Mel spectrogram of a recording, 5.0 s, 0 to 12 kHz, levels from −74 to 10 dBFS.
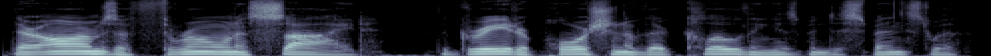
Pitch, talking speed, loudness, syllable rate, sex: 130 Hz, 180 wpm, -17 LUFS, 5.1 syllables/s, male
